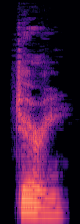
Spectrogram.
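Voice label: "jerry", Australian English; pronunciations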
